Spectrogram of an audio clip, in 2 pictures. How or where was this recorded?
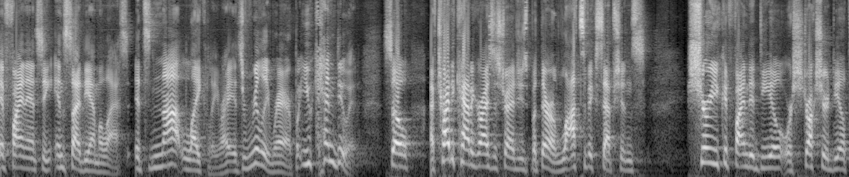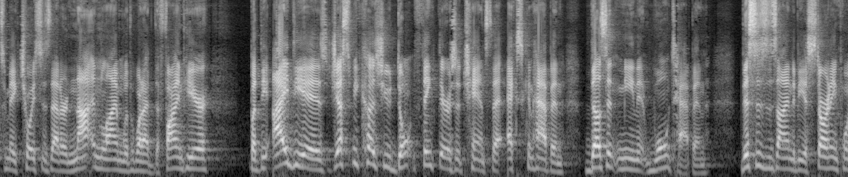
live audience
